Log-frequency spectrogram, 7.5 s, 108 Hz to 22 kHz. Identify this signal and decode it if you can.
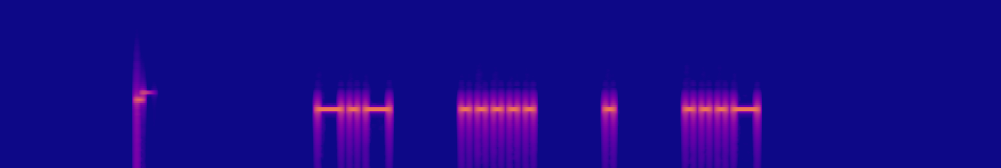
Morse code, heard as a keyed tone, about 20 wpm, spaced as for 11 wpm, 700 Hz. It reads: K5EV
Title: USA Call Signs - 4 Characters - 3x Character Spacing - 20wpm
